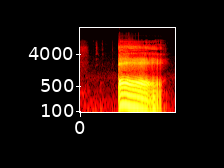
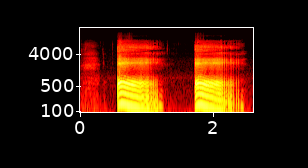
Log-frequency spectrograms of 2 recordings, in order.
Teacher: the sound is really open, and normally your mouth should be opened a little bit more than with the accent aigu as well. Okay, so it goes like eh.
